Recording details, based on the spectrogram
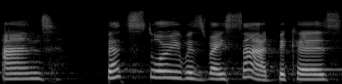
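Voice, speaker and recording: A woman is speaking. She has a British accent. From UK. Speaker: social entrepreneur. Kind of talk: conference talk.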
